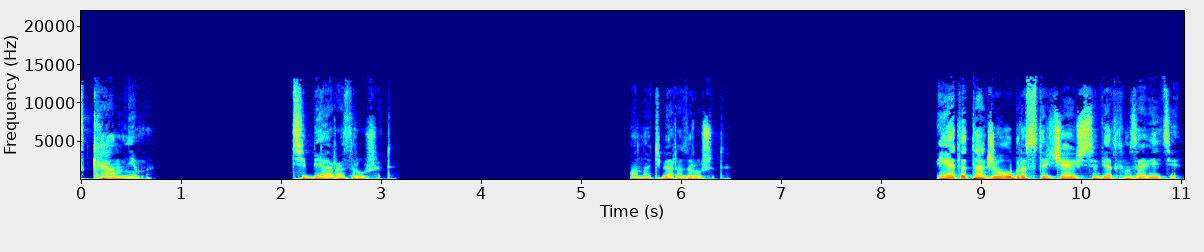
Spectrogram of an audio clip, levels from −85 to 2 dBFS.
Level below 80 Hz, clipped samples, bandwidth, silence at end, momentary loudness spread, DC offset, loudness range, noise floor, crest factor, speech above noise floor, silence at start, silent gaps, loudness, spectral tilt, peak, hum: -32 dBFS; under 0.1%; 13.5 kHz; 0.1 s; 13 LU; under 0.1%; 10 LU; under -90 dBFS; 22 dB; over 68 dB; 0 s; none; -24 LUFS; -5 dB/octave; -2 dBFS; none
